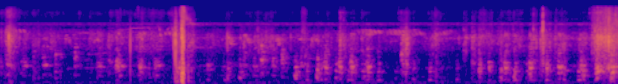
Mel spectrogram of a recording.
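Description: Chickens kept out in a rice field give soft, scattered clucks at a moderate distance, with a rooster-like call now and then over steady open-air background hiss.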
